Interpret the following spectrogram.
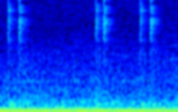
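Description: Computer mouse clicked three times, each a quick press-and-release double click, faint over a steady low electrical hum.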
